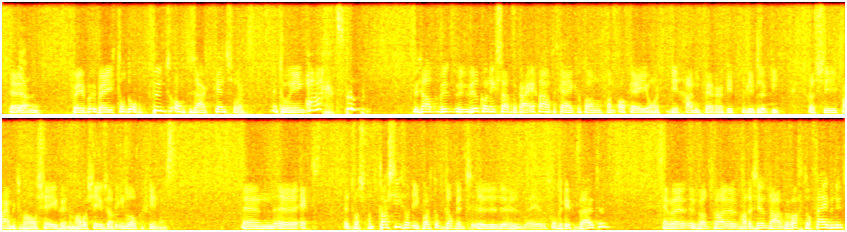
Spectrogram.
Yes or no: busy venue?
yes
